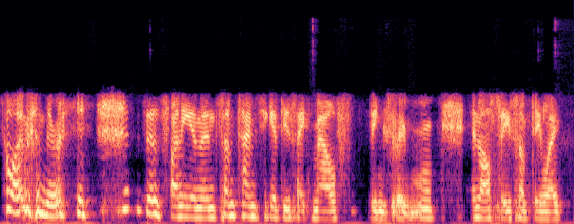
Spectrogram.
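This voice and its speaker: A middle-aged woman from Canada, whose first language is Hungarian, chatting as a guest actress in an interview. She talks in a lively way, laughs often, and repeats words as she starts her sentences. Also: fairly low pitch, a little fast. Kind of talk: casual interview chat. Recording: tinny phone line.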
